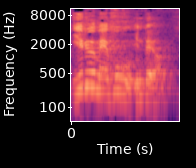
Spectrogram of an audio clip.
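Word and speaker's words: ירמיהו: 예레미야 히브리어 원래 발음이 이르메후인데요.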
